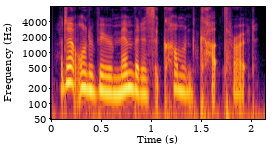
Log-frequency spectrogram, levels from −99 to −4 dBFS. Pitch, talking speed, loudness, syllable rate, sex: 180 Hz, 310 wpm, -19 LUFS, 8.2 syllables/s, female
